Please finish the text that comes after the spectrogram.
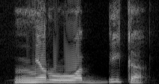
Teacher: طائف من ربک من ربک، نون پہ جزم ہے اور را پہ شد ہے، نون ساکن کے بعد را ہے حروف ادغام میں سے، تو یہاں پہ ادغام ہوگا، را میں غنہ نہیں کریں گے۔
